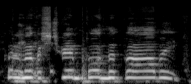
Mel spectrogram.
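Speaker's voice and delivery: put-on a truly atrocious Aussie accent. Mocking the tourist phrase in an overblown Aussie accent. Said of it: "a truly atrocious attempt at an Aussie accent".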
